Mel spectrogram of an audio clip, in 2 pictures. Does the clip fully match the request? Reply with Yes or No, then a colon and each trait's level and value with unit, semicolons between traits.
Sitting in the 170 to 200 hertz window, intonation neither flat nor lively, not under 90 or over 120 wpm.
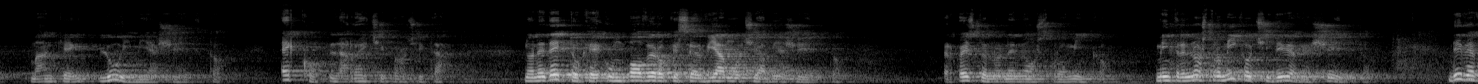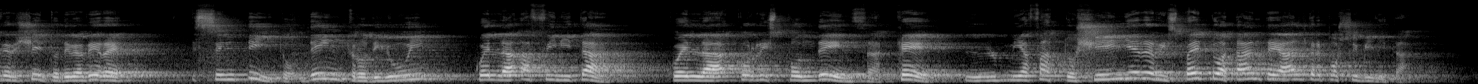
No: high, 190 Hz; wide, 6.5 semitones; slow, 115 wpm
